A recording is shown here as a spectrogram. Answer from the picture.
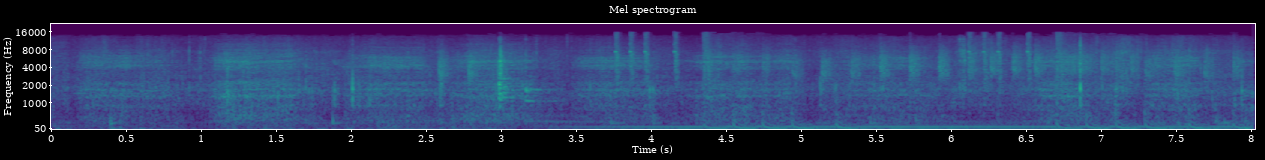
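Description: Norco Fluid FS A2 full-suspension mountain bike rolling along a dirt singletrack, with tyre noise and rattling clicks over the ground. About halfway through, a steady low hum joins in under the clicking.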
